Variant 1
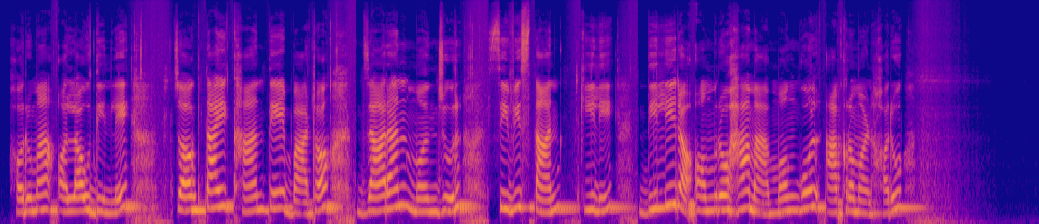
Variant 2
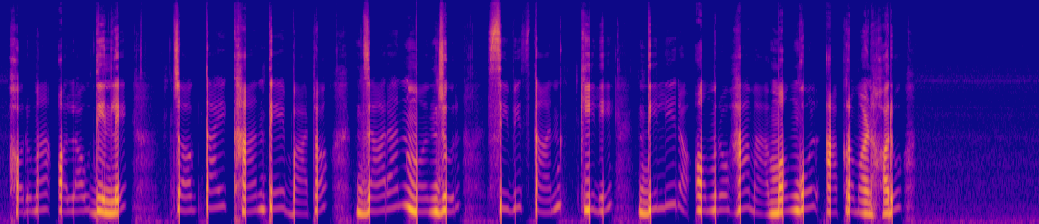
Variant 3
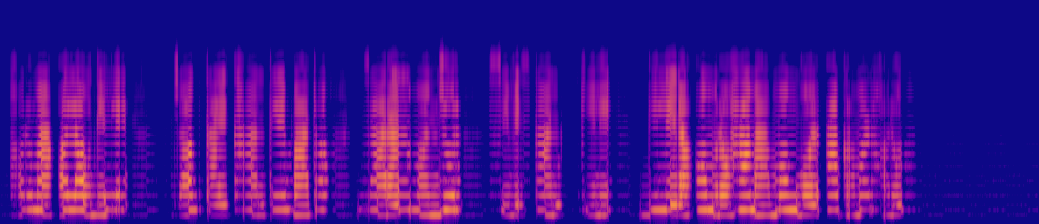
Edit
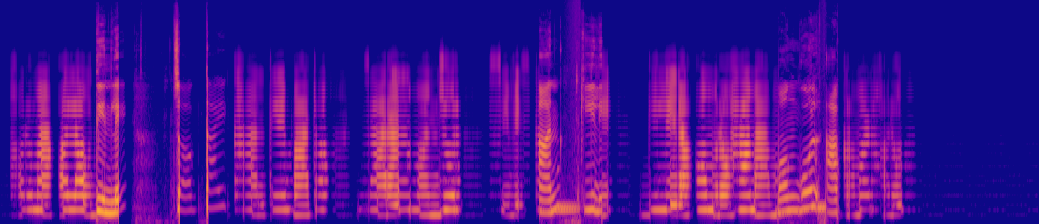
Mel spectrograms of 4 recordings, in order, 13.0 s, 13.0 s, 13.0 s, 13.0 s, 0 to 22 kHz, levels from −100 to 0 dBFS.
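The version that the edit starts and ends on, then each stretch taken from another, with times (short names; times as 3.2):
3
1.21–2.85 from 2
6.75–7.53 from 1
9.73–10.48 from 1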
